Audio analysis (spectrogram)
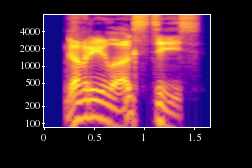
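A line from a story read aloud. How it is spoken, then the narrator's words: Growling man. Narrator (Russian): рыкнул Николай Петрович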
